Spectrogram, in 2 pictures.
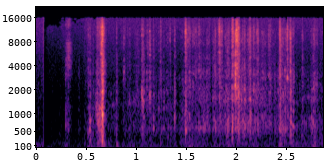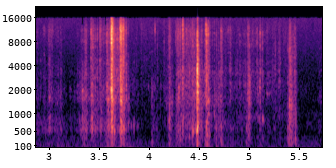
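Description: A cardboard Funko Pop box being opened and handled, and the figure taken out of its plastic tray: rustling with a few sharp clicks and taps.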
